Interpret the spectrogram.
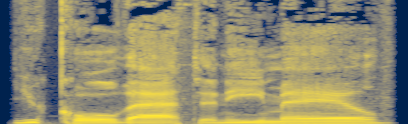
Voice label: saying you call that an email australian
